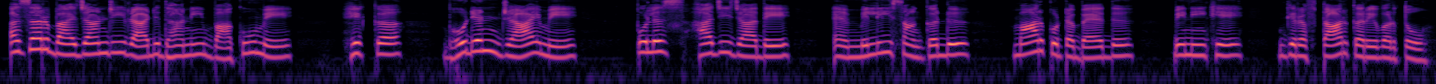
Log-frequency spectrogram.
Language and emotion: Sindhi, neutral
